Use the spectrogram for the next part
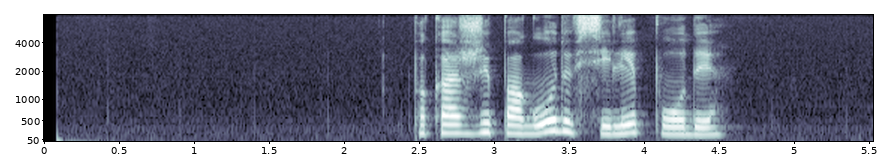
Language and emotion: Russian, neutral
